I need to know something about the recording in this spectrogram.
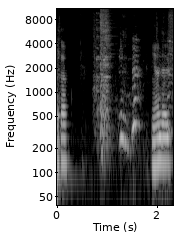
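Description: A short clatter of stainless-steel plates and utensils at the table, about a second in, between snatches of voice.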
